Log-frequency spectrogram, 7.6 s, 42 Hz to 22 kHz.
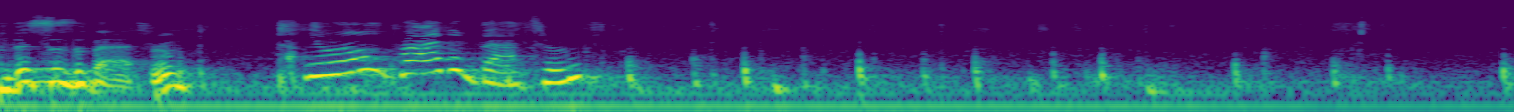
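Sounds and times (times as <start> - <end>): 
speech: 0.0 - 3.2
air conditioning unit humming at a low pitch: 0.0 - 7.5.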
